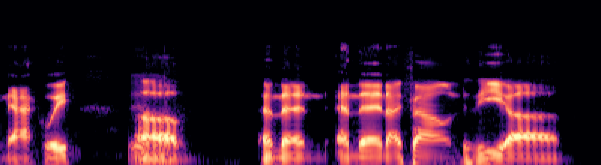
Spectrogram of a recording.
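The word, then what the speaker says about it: Garganacl: Yeah, is that supposed to be pronounced like Knackley or something? Like I know that it's like NaCl. It's a pun on sodium chloride, but yeah, that's what I've been saying, Knackley.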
